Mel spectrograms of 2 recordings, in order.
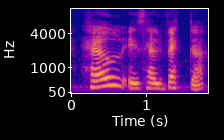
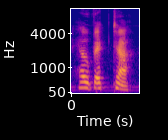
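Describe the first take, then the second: First: Helvete said slowly as hel-ve-te; Norwegian word. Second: Helvete repeated alone, stress on the first syllable hel; Norwegian word repeated. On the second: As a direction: say Helvete again on its own. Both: Shown as a demonstration. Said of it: "most common swear words used by Norwegians".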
